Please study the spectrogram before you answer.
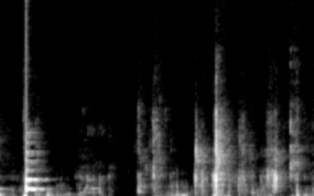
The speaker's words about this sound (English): Wow. Holy shit. I'm so glad that most of you listen, because I just deep-throated that water bottle on accident. I tend to do that sometimes.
